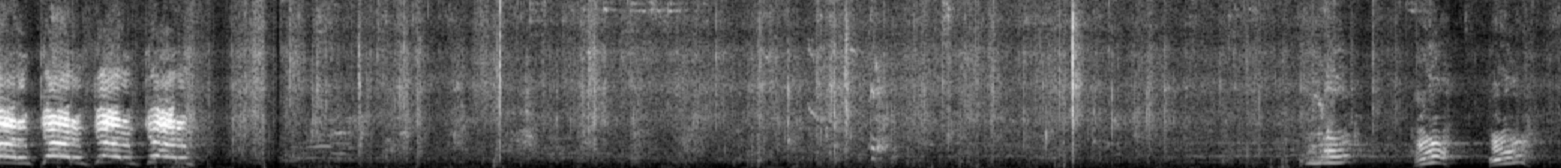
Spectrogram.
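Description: Hounds bay loudly in short, rising howls nearby.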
